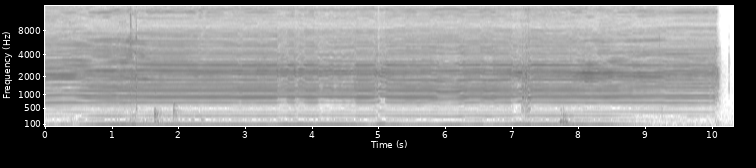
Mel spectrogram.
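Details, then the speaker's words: Remington MB-200 battery trimmer, about five years old, after repair and bending a part back into place: smooth steady buzz with no rattle, not perfectly quiet but like new, then switches off; normal running. "mean it's not perfectly quiet but it's quite it's just like the day when it was new"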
